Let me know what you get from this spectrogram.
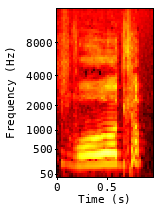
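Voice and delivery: hammed-up Russian accent, belted out; mock Russian accent. Riffing on Russian bottle rocket, mock Russian accent.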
